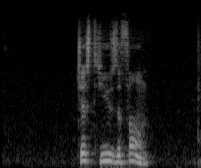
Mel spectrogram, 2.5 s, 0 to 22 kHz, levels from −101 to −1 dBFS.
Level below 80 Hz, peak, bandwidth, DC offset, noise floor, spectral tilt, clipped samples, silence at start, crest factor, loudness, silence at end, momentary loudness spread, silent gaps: -82 dBFS; -28 dBFS; 14.5 kHz; under 0.1%; -83 dBFS; -4.5 dB/octave; under 0.1%; 0.95 s; 20 dB; -46 LUFS; 0 s; 13 LU; none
